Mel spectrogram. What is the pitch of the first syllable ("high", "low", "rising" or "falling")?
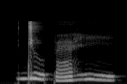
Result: falling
